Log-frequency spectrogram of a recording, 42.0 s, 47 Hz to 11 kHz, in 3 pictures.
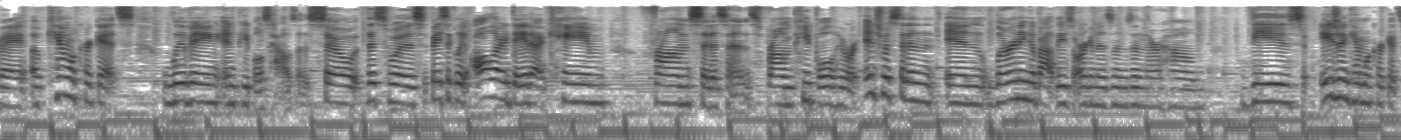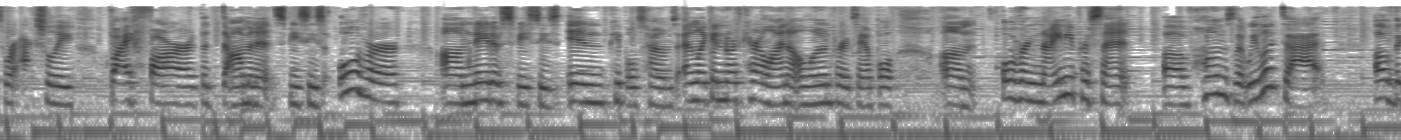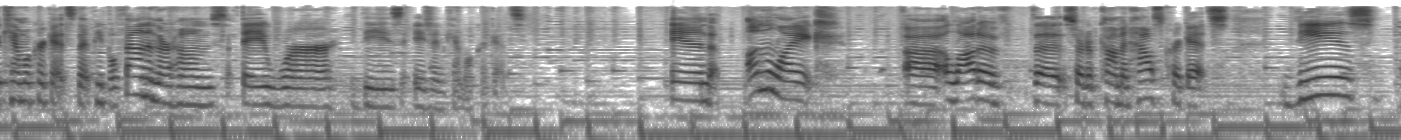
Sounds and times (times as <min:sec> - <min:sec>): Speech: 0:00.0 - 0:33.3, 0:34.8 - 0:42.0
Music: 0:00.0 - 0:42.0.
